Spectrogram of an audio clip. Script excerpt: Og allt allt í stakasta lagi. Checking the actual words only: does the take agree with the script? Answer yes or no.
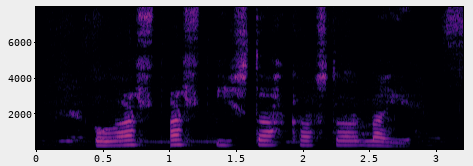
yes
